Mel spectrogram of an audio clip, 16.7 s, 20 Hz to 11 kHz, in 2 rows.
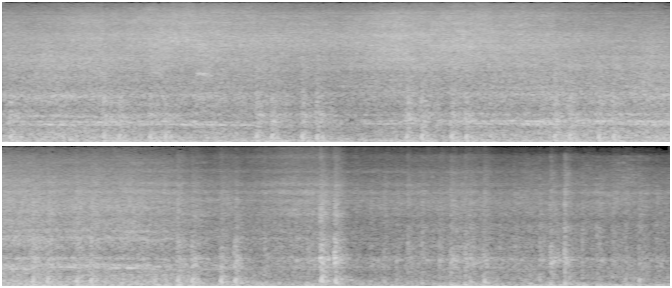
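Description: E4 series MAX double-decker Shinkansen rolling along the platform: a steady low rumble with a hum that fades about ten seconds in. A few sharp clacks of the wheels come about two-thirds of the way through.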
